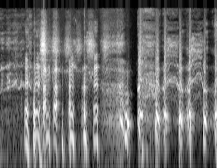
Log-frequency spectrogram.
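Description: A voice imitates a fit of coughing: a rapid series of harsh, throaty hacks, loud, breaking into a second burst of repeated coughs after a brief pause.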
